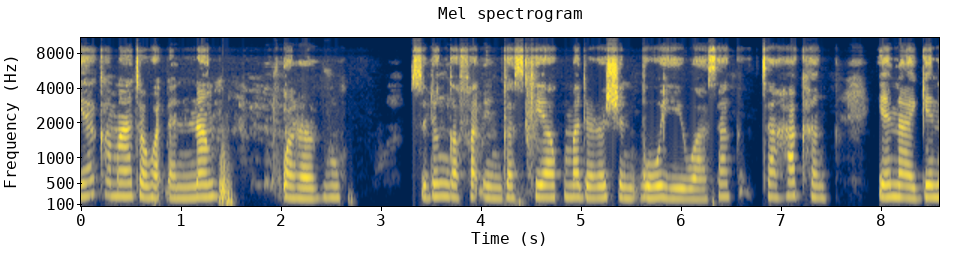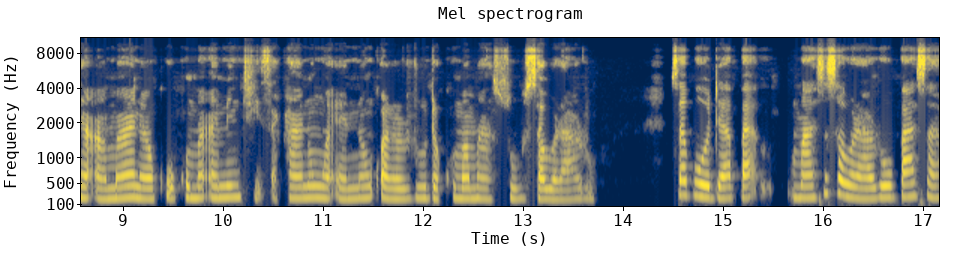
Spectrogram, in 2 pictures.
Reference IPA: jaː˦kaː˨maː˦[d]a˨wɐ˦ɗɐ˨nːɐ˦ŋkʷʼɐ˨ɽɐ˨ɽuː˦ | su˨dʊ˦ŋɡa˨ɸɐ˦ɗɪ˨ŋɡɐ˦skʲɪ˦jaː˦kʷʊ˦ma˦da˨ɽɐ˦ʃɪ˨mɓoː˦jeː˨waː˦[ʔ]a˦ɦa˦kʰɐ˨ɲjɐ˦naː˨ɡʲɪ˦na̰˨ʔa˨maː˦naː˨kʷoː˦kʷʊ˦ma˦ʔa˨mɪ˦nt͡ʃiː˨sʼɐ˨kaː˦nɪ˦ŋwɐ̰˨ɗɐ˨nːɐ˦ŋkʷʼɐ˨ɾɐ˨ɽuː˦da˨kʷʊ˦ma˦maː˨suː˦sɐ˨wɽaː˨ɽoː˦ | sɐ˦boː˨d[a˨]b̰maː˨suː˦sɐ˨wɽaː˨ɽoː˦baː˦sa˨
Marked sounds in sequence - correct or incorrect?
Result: incorrect, incorrect, correct

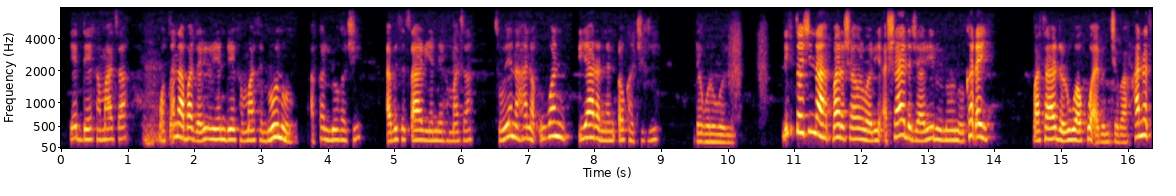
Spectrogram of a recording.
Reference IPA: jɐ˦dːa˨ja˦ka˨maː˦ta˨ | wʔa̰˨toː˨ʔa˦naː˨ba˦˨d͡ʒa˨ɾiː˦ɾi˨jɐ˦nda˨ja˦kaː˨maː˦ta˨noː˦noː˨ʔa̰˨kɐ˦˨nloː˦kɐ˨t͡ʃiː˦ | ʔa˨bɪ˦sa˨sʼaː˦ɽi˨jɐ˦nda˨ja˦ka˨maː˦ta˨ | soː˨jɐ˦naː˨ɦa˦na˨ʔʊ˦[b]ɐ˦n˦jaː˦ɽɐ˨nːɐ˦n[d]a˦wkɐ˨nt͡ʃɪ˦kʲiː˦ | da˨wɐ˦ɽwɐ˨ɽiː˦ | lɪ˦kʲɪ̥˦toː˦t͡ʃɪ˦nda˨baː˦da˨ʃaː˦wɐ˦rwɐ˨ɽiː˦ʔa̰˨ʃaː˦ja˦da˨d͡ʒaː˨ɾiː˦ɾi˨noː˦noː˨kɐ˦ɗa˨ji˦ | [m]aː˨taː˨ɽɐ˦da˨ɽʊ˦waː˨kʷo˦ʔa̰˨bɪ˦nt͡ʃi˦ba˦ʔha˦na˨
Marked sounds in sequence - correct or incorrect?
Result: incorrect, incorrect, incorrect

